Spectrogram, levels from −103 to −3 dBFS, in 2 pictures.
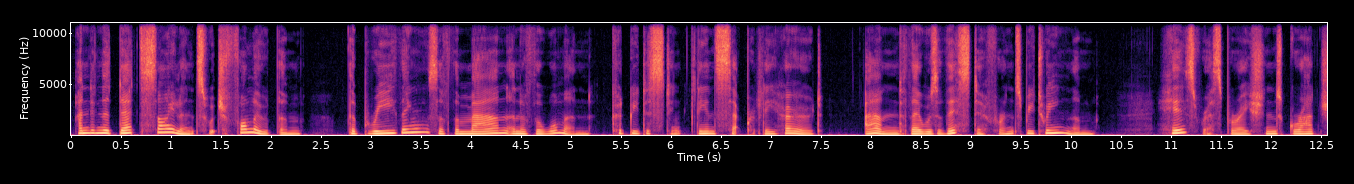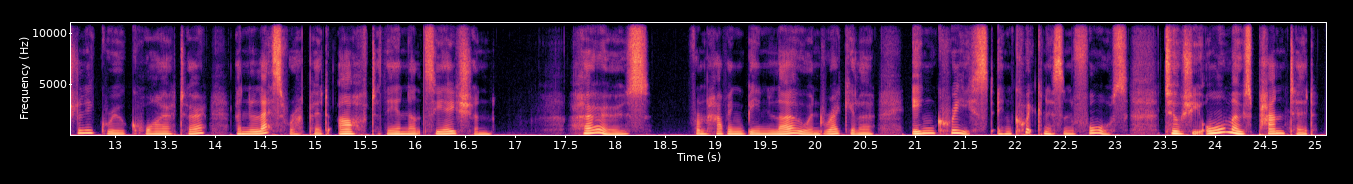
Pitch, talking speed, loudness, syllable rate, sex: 205 Hz, 135 wpm, -21 LUFS, 4.5 syllables/s, female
